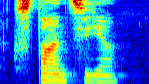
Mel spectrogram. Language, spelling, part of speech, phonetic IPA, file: Ukrainian, станція, noun, [ˈstanʲt͡sʲijɐ], Uk-станція.ogg
- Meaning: station (e.g. in transportation, or as part of a supply network)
